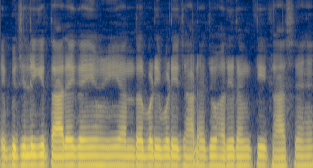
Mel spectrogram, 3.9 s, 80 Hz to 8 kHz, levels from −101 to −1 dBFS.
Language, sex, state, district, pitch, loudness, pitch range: Hindi, male, Bihar, Lakhisarai, 115 Hz, -15 LUFS, 115-120 Hz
